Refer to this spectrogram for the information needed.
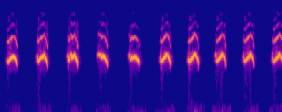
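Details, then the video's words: Young green junglefowl call with sharp, high-pitched peeps, each note arching then dropping, delivered evenly about three per second over a silent background. "The Sound of jungle fowl chicks"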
